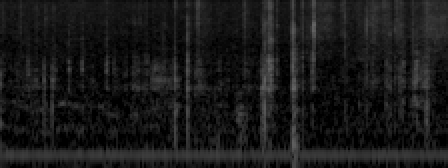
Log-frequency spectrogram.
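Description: Faint handling of paper stickers on journal pages: fingertips placing and pressing them down, giving a few soft ticks and rustles, the loudest about three seconds in, over a steady low hum.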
